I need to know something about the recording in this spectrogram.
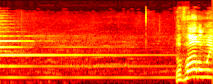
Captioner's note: crowd cheering; bell ringing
